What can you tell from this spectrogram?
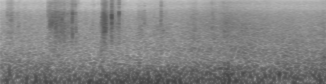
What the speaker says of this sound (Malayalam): അപ്പോൾ അടുത്ത തിര വരട്ടെ, നമുക്ക് കാണിച്ചു തരാം.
